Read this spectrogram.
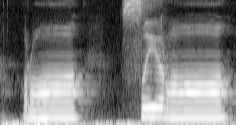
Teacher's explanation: sad with a kasra going into a heavy ra with a fatha, long sound of fatha.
